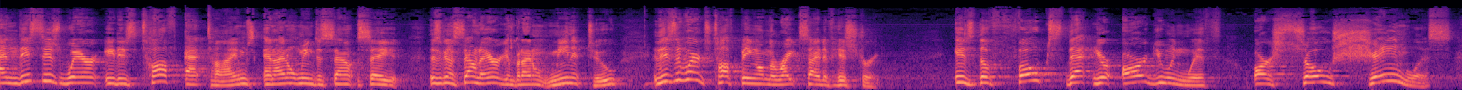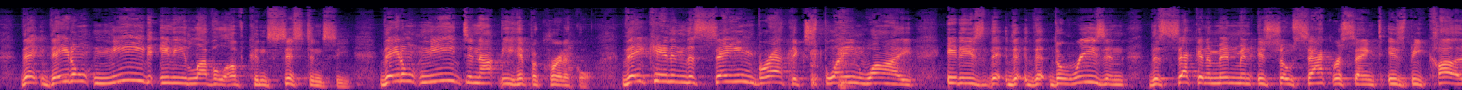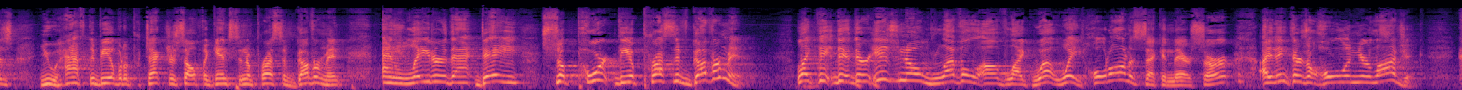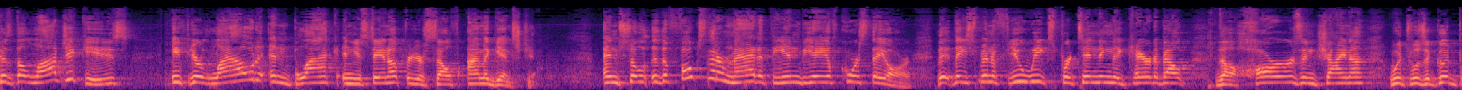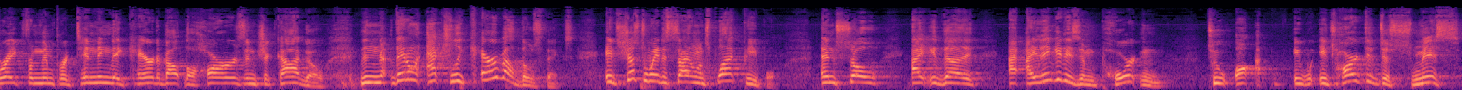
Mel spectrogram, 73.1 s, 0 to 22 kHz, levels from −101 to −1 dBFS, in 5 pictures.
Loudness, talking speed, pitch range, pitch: -26 LUFS, 185 wpm, 195-260 Hz, 230 Hz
